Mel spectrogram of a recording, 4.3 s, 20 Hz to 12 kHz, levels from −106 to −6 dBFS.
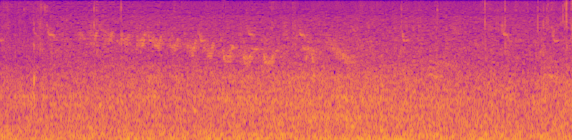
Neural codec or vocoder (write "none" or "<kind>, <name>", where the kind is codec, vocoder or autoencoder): none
